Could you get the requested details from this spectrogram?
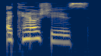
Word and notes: accoucheuse: British English

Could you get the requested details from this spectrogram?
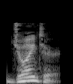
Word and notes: jointer: British English

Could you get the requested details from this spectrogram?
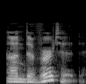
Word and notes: undiverted: British English

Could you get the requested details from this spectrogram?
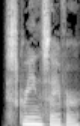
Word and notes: screen saver: American English

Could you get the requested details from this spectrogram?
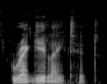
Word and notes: regulated: British English

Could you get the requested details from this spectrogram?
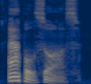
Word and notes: apple sauce: British English

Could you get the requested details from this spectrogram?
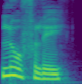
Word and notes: lawfully: British English

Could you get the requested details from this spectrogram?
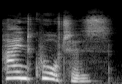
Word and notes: hindquarters: British English

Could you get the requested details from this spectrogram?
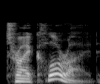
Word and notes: trichloride: British English

